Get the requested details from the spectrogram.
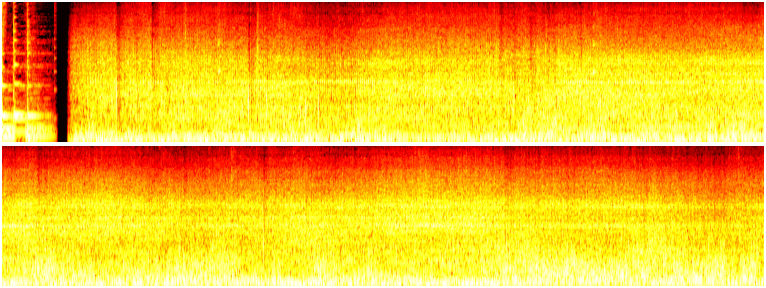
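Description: A vehicle engine rumbles steadily as it drives.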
